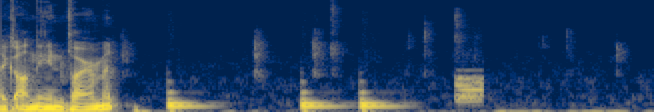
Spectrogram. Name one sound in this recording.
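Short electronic menu tones blip.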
